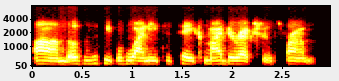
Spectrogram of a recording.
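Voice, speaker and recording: A man's voice: on the high side, fast talker, husky, no room sound, phone-quality sound. A man speaking on a panel, making emphatic points in long lists. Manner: emphatic, list-like, steady build of points. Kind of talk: panel discussion.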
